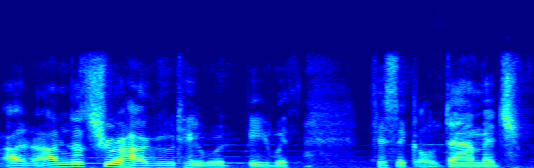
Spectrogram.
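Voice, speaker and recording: A man's voice: mid-range voice, moderate pace, lo-fi sound. A man giving casual gameplay commentary, hesitantly thinking aloud. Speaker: gamer recording gameplay. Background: soft game music.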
